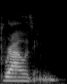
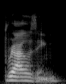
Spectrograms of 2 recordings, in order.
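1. 첫 음절은 세게, 두 번째 음절은 약하게 발음해요. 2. 첫 음절은 세게, 두 번째 음절은 약하게 발음해요.

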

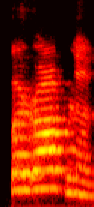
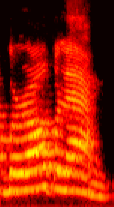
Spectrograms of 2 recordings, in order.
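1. Trọng âm rơi vào âm tiết thứ nhất. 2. Trọng âm rơi vào âm tiết thứ hai. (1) "Bởi vì đấy là âm ơ, không còn trong âm" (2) "Không đọc là problem"

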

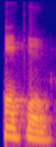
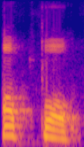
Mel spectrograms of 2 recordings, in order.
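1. মাঝের p ধ্বনিটি একক হয় এবং ছোট করে উচ্চারণ করা হয়। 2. মাঝের p ধ্বনিটি দ্বিত্ব হয় এবং দীর্ঘ করে উচ্চারণ করা হয়। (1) "এর উচ্চারণটা হবে শুধু অপো ... এই উচ্চারণটা হলো সঠিক" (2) "অনেকে এটা অপ্পো বলে, এরকম বলে অপ্পো ... এটা কিন্তু টোটালি ভুল"

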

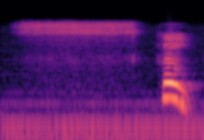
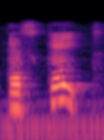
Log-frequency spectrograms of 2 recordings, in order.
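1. La palabra empieza directamente con una s larga. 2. Un sonido e extra va antes de la s.

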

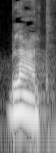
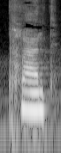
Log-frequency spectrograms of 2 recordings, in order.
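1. الصوت الأول بدون نفخة هواء. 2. الصوت الأول فيه نفخة هواء قوية. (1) "ما تحركت الورقة" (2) "كأنك تنفخ"

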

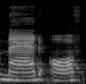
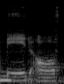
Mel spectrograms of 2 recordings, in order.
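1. พยางค์แรกออกเสียงเหมือน 'mad' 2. พยางค์แรกออกเสียงเหมือน 'made' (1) "สะกดเหมือนคำว่า" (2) "แต่ว่าอ่านว่า"

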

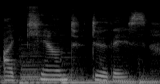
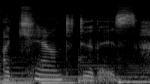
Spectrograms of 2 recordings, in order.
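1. Can'tには平らで前寄りの'a'の母音があります。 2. Can'tには平らで前寄りの'a'の母音があります。

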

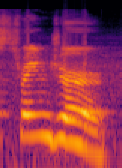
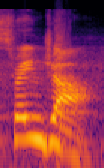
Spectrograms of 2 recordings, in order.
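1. É pronunciado com uma pronúncia típica americana. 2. É pronunciado com uma pronúncia não americana. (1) "americano geralmente fala stranger" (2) "e ela fala stranger"

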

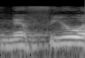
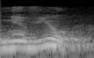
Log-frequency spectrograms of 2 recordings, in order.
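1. మధ్య హల్లు f ధ్వని. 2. మధ్య హల్లు v ధ్వని.

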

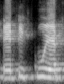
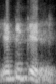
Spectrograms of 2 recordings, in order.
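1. মাঝখানে 'kw' ধ্বনি আছে। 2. মাঝখানে সাধারণ 'k' ধ্বনি আছে। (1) "এটিকুয়েট না" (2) "এটিকেট উচ্চারণ করবেন এটিকেট"

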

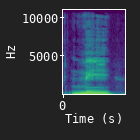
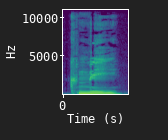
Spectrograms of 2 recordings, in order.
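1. Chữ k ở đầu là câm. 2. Chữ k ở đầu được phát âm. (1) "bỏ chữ K, chỉ đọc là knee" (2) "chứ không đọc là knee"

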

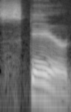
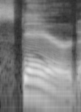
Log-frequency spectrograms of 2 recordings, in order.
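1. พูดด้วยสำเนียงอเมริกัน 2. พูดด้วยสำเนียงอเมริกัน

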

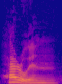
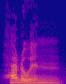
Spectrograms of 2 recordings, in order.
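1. 第一个元音是短的 'eh' 音。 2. 第一个元音是短的 'eh' 音。

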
